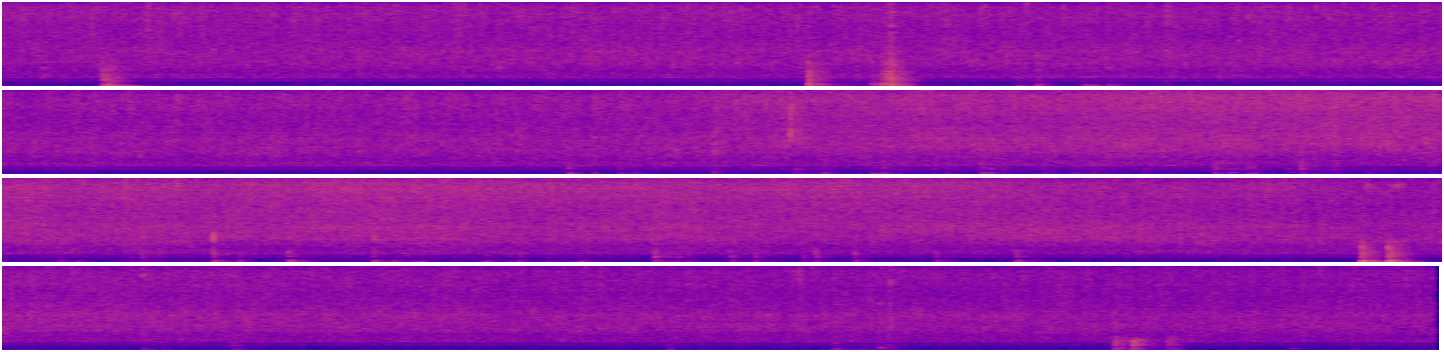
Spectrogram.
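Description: Diced lamb sizzling as it browns in a nonstick frying pan, stirred with a wooden spoon: a steady frying hiss that swells through the middle stretch, with a few sharp knocks.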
